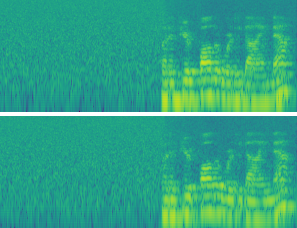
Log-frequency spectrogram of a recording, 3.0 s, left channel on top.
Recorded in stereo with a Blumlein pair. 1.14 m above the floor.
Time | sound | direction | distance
1.6 | a man speaking | 70° left | 6.5 m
